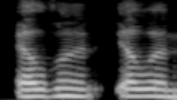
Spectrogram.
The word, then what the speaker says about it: uilleann: Uilleann is it's spelled something crazy like Eulalian, Yeah, it's a Gaelic, Right.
